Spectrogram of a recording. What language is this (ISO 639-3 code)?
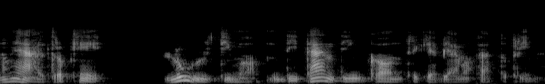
ita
